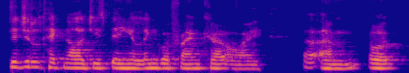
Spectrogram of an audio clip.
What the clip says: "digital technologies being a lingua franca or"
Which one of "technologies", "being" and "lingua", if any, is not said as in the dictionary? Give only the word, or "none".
none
